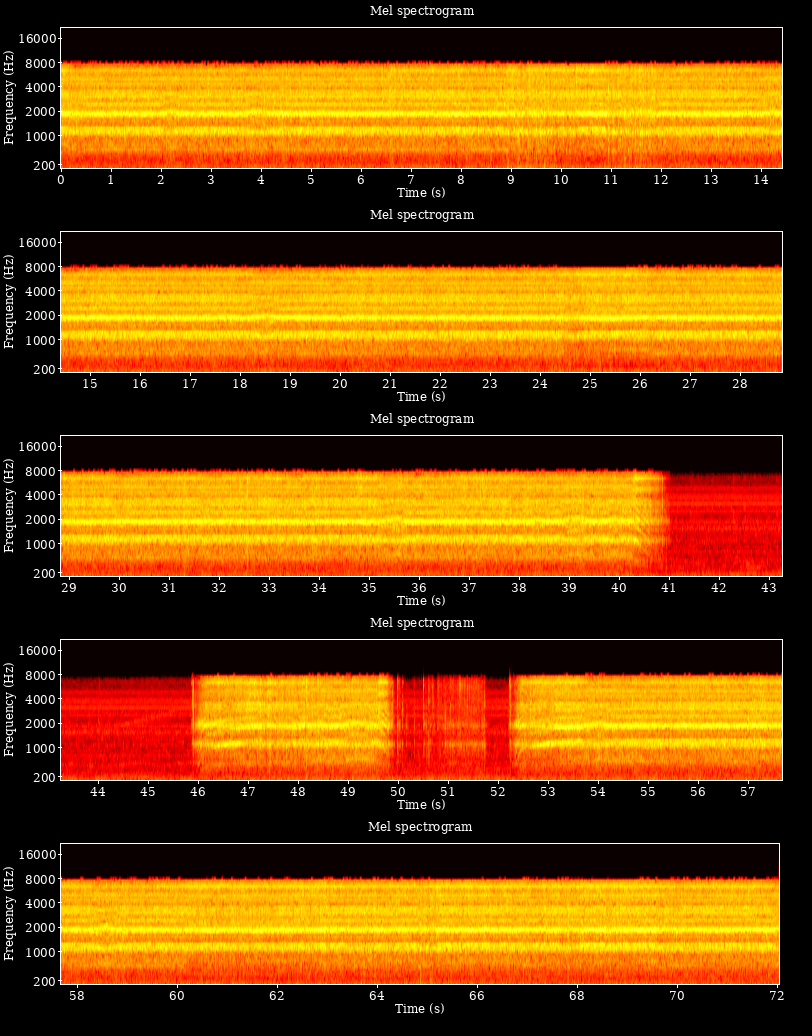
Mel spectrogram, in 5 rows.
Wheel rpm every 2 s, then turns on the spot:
160, 160, 160, 160, 160, 160, 160, 160, 160, 160, 160, 160, 160, 160, 160, 160, 160, 160, 160, 160, 30, 0, 0, 130, 140, 10, 90, 160, 160, 160, 160, 160, 160, 160, 160, 160.
50-52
